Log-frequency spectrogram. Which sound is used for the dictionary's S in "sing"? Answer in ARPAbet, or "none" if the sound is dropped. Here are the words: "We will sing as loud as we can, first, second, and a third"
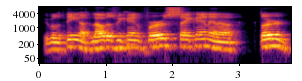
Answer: TH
